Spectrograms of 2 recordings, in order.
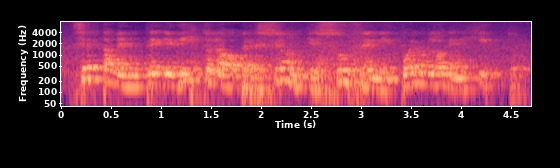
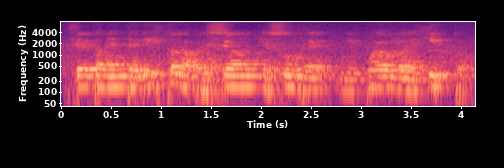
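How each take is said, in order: No difference in how they are said.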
